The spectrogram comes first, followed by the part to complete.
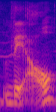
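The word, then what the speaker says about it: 了: Have you ever wondered why this character is sometimes pronounced as liao and other times it's pronounced as le?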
